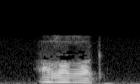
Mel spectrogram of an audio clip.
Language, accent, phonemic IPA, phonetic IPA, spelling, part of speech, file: Armenian, Eastern Armenian, /ɑʁɑˈʁɑk/, [ɑʁɑʁɑ́k], աղաղակ, noun, Hy-աղաղակ.ogg
- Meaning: 1. cry, shout; yell, scream 2. uproar, noise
